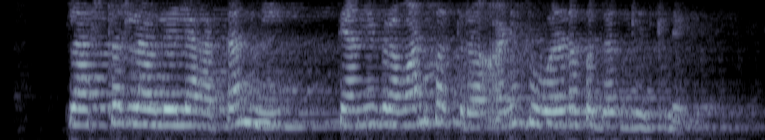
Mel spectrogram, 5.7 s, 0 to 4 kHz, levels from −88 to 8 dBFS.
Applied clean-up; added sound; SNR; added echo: none; none; none; reverberation time 2.0 s.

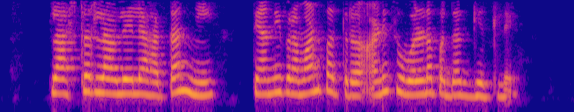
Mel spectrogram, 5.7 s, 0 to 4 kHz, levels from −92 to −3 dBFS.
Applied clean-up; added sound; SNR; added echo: none; none; none; none.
